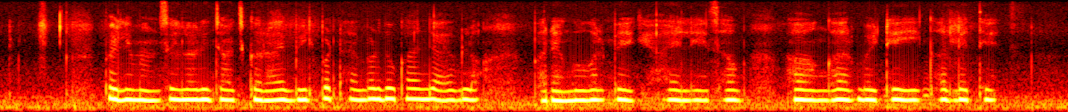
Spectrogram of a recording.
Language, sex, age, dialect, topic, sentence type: Chhattisgarhi, female, 18-24, Central, banking, statement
